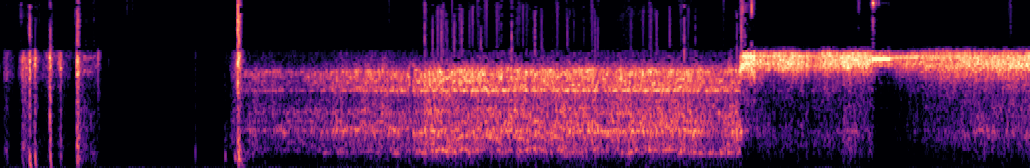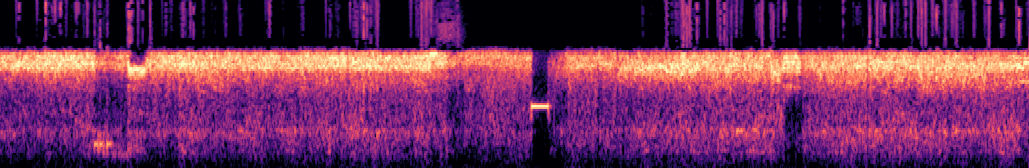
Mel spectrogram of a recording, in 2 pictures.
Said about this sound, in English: Why is it just playing static to us?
